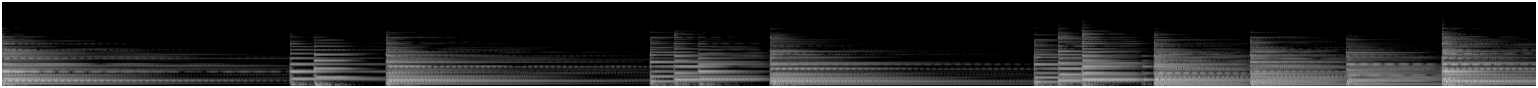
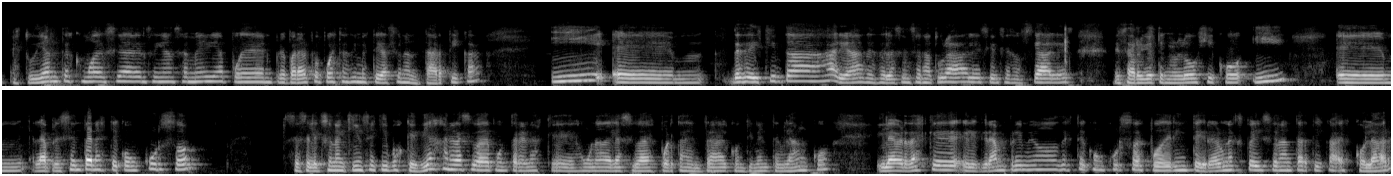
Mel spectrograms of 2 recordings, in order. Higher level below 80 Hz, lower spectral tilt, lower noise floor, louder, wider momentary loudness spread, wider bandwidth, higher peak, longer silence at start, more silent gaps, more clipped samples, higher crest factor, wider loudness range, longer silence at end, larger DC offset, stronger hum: about the same, -50 dBFS vs -50 dBFS; about the same, -7.5 dB/octave vs -7.5 dB/octave; second, -53 dBFS vs -63 dBFS; second, -28 LUFS vs -20 LUFS; first, 20 LU vs 9 LU; about the same, 7.6 kHz vs 7.8 kHz; second, -8 dBFS vs 0 dBFS; about the same, 0 s vs 0.1 s; neither; neither; about the same, 20 dB vs 20 dB; about the same, 6 LU vs 4 LU; about the same, 0 s vs 0 s; neither; neither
